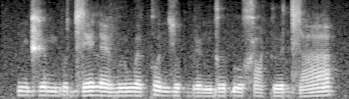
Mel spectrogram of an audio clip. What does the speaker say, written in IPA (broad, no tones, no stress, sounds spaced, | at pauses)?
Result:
n d͡ʒ ø m b u d͡z e l ɛ v ɯ w ə k o n z u ɡ͡b ø ŋ ɡ ɯ ɓ u x ɑ k ɯ d͡z a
